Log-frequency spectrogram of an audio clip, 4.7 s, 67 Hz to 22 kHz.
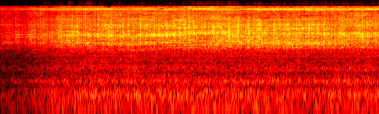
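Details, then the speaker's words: Stomper 4x4 toy after fixing a non-running unit: even high-pitched electric motor whir with light gear buzz, holding steady; motor runs freely and sounds fine. "what really sounds good motor sounds good"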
